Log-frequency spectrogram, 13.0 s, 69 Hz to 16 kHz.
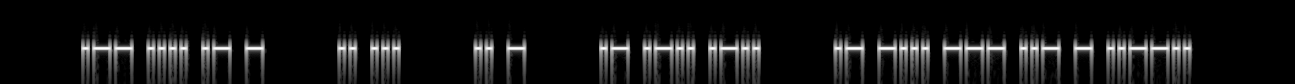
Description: Morse code, heard as a keyed tone, about 22 wpm, 700 Hz. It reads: WHAT IS IT ALL ABOUT?
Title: 2x Word-Spacing - Sentences from Top 100 Words - 22wpm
